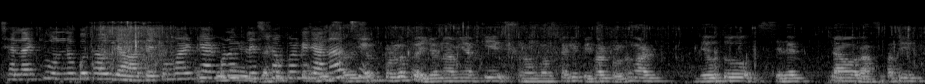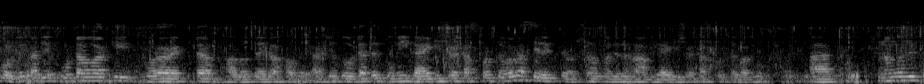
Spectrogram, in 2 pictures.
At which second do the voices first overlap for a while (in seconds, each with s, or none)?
2.1 s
